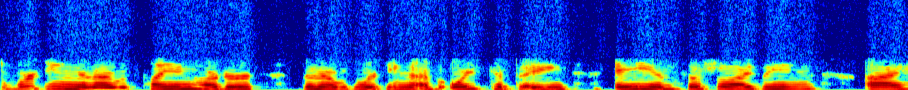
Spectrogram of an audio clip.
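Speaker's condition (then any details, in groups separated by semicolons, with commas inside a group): ALS; diagnosed at 27 after 18 months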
